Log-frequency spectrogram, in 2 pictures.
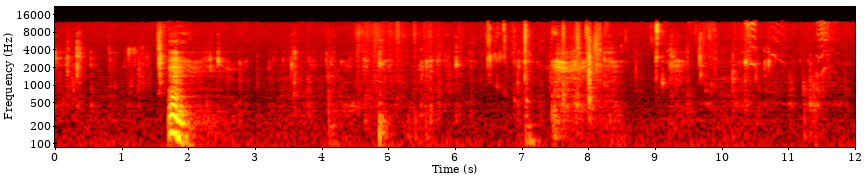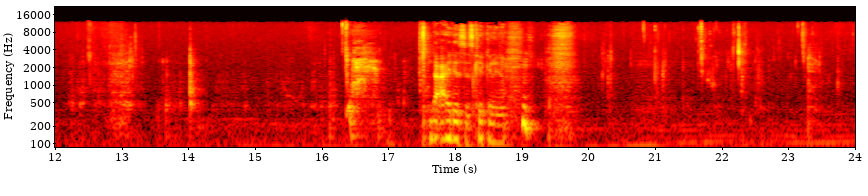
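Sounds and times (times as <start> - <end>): chewing and lip-smacking: 0.0 - 11.3, 12.3 - 13.8, 19.9 - 24.0.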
